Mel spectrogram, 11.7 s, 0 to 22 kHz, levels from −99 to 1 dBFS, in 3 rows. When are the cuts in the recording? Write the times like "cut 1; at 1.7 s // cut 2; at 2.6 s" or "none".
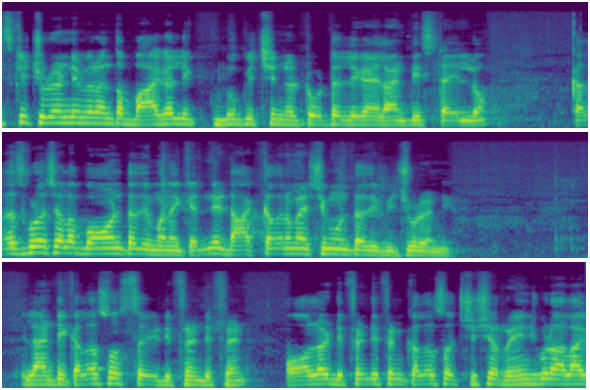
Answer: none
